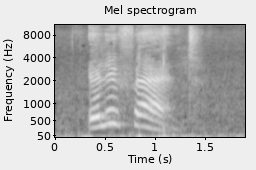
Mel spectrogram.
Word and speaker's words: elephant: feel elephant elephant students notice here elephant here there is no f but here p is its pronunciation will be f like f okay so we pronoun we say elephant so we say ali fant okay thank you students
